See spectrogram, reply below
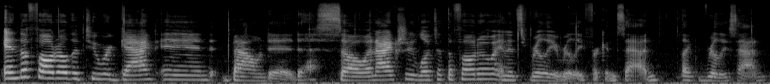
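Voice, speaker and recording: A woman's voice: medium pitch, expressive, moderate pace, hardly any pauses, sharp tone, slight background noise. A young woman co-hosting a podcast, reading out case notes in a conversational, giggly way with "um"s. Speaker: podcast co-host presenting a case.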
